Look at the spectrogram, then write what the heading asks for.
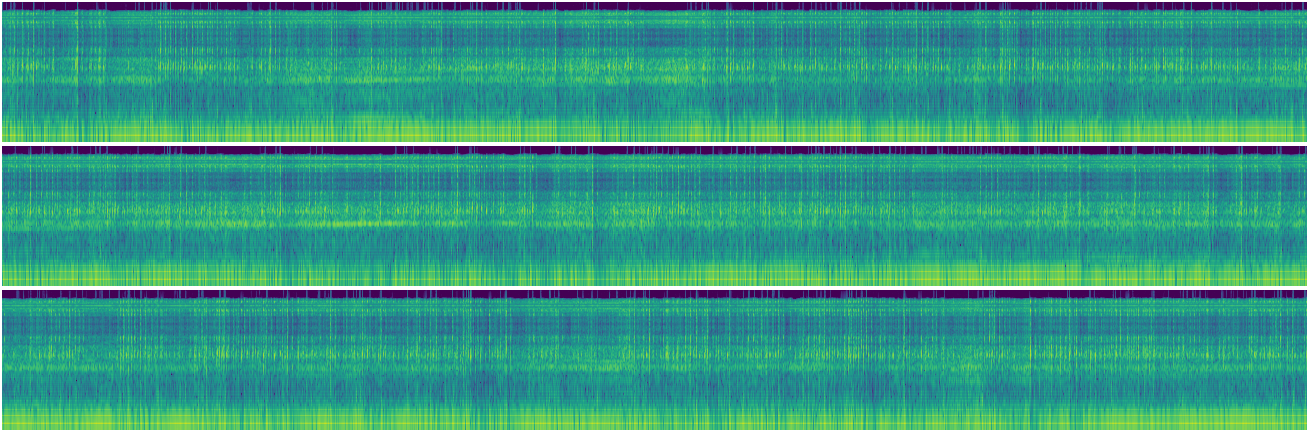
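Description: Yamaha FJR sport-touring motorcycle's inline-four engine running under way, its note rising and falling with the throttle. Heard from a camera on the front fairing, with a steady clicking from the camera mount, which the rider takes to be not secure enough.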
